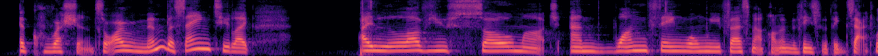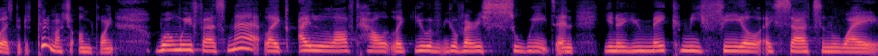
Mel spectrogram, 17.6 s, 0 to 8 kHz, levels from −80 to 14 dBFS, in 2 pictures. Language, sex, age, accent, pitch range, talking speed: English, female, 20-39, British, 170-215 Hz, 195 wpm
